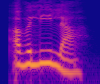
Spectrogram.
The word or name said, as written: अवलीला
